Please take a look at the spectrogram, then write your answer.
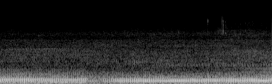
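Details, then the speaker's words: Honda Beat scooter CVT after fitting Koyo car bearings to cure low-rpm knocking: pulls off from low revs with a smooth rising drone, the former clatter under low-speed acceleration gone; transmission sounds healthy. "Biasanya kalau digesek gini-gini timbul salah Klatak Nah sekarang aman guys"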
